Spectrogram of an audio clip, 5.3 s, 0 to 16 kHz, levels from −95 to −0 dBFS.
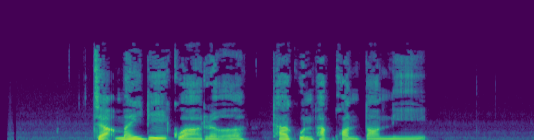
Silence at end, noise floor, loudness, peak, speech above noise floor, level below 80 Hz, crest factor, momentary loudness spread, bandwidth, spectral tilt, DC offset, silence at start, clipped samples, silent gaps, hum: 1.1 s; -66 dBFS; -20 LUFS; 0 dBFS; 47 dB; -56 dBFS; 22 dB; 12 LU; 11 kHz; -6.5 dB/octave; under 0.1%; 0.95 s; under 0.1%; none; none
